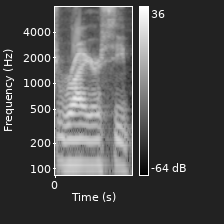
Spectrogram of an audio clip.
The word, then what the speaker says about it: Ryerse: This is the It's Pronounced Ryerson podcast.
